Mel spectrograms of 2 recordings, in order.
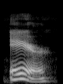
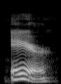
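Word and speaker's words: heir: Silent H. Hour, honest, air. Repeat after me. Hour, honest, air.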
